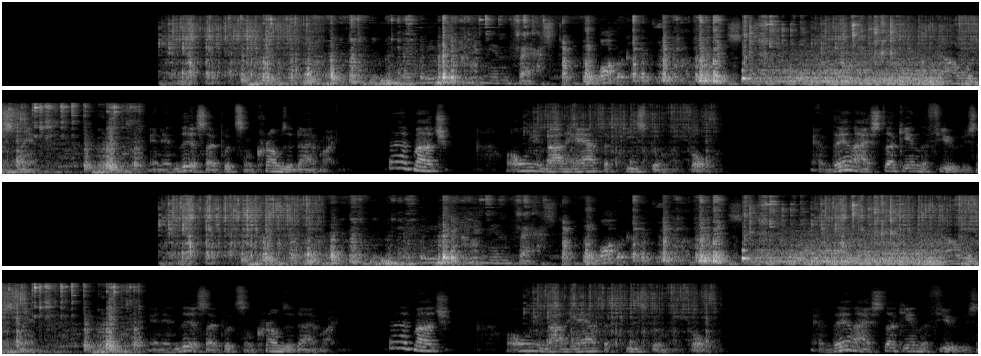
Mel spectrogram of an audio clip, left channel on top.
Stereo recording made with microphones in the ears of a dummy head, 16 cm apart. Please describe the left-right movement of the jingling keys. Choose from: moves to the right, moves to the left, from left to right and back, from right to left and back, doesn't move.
moves to the right.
